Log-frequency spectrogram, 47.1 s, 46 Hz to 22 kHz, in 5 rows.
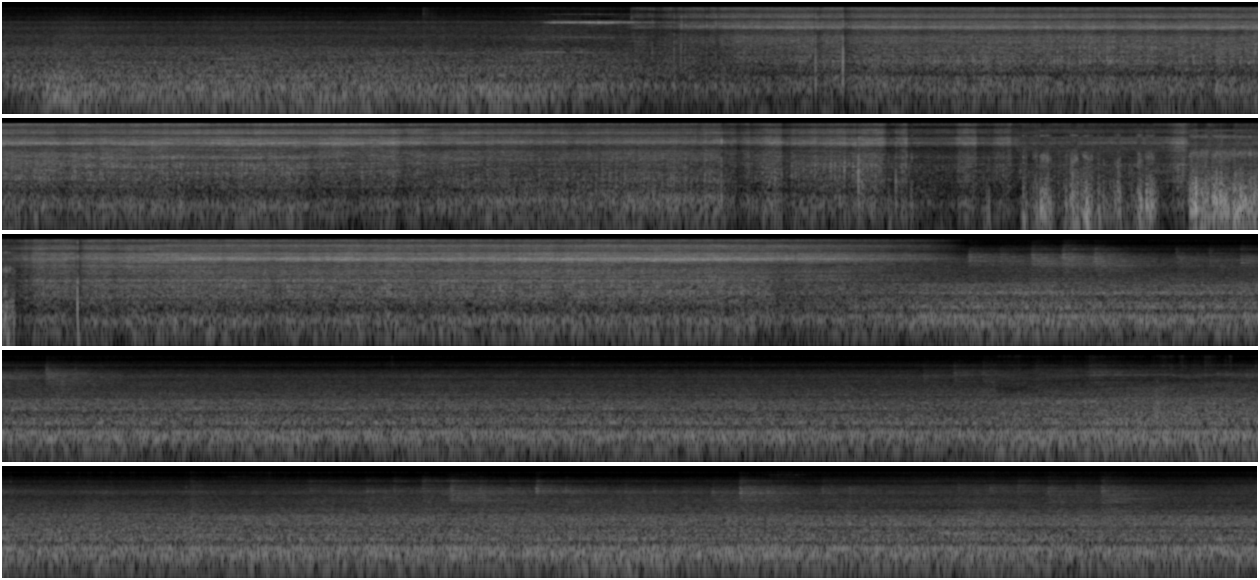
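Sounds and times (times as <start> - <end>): cutting torch hissing: 4.0 - 25.9.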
